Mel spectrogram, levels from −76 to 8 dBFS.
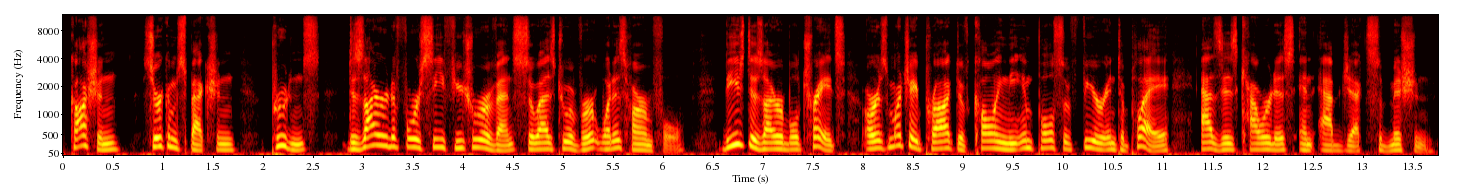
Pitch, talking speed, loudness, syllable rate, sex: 160 Hz, 160 wpm, -19 LUFS, 5.7 syllables/s, male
